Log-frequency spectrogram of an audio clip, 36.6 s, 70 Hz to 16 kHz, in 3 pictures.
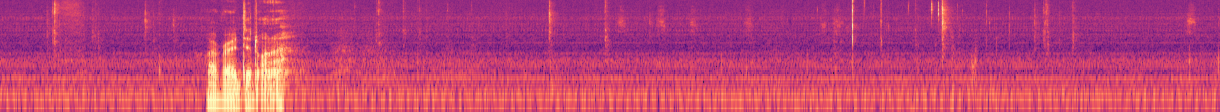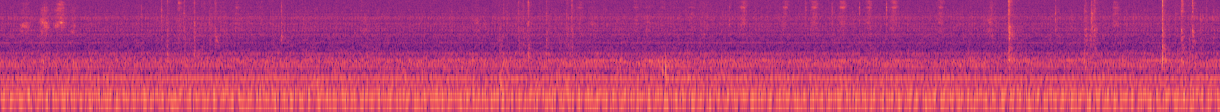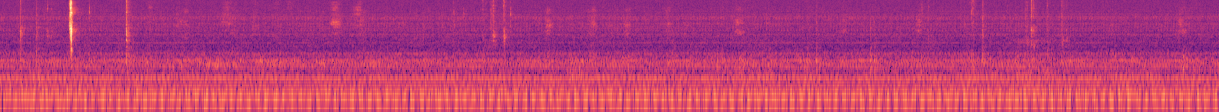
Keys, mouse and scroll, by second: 0.2 click, 3.8 click, 4.3 2, 5.3 click, 6.0 2, 6.2 3, 10.4 click, 13.9 [, 14.1 [, 17.4 [, 22.8 [, 24.6-25.6 ], 28.6-29.3 [, 34.2 [, 34.9 [.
